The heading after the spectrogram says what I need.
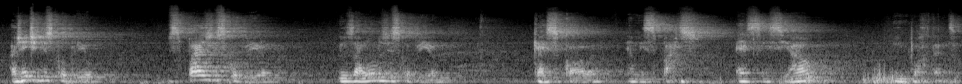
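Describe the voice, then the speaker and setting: Man lecturing in a booming echoey hall. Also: a bit bright, slight background noise. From Salvador, Bahia, Brazil. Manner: rhetorical, asks the audience questions, tags phrases with "né". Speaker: guest lecturer speaking to teachers. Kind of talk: motivational talk to an audience. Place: large hall with an audience. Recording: very echoey hall, voice heard from a distance.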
